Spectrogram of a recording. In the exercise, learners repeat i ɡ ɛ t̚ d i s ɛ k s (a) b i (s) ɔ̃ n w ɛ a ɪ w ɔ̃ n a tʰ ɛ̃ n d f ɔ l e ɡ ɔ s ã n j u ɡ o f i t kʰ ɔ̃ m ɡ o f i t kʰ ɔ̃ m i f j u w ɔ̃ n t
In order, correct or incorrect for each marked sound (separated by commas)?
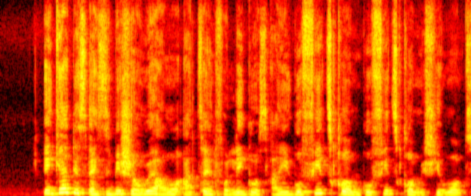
incorrect, incorrect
